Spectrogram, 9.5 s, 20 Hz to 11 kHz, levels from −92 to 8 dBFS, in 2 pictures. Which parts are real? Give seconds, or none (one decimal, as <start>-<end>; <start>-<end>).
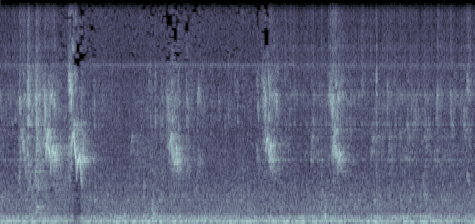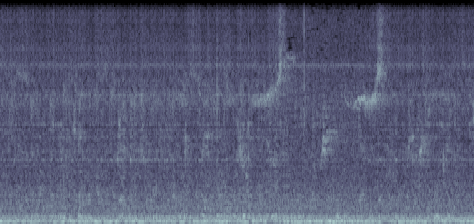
0.6-2.7; 7.6-8.4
